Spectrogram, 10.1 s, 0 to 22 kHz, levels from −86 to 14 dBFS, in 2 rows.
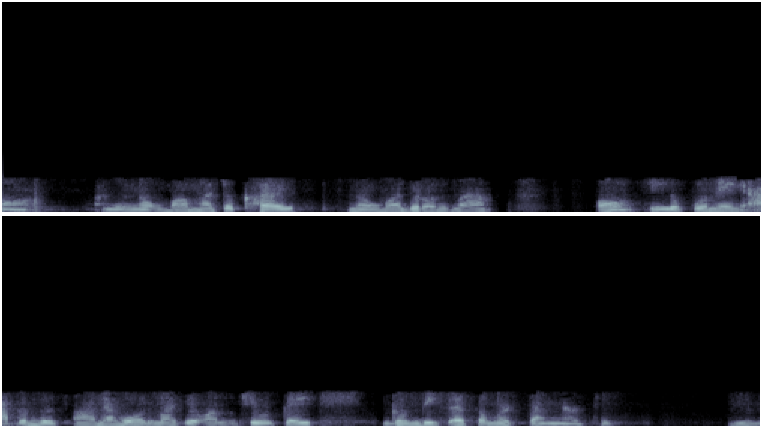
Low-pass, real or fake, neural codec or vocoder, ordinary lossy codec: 3.6 kHz; fake; codec, 16 kHz, 1.1 kbps, Voila-Tokenizer; MP3, 24 kbps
